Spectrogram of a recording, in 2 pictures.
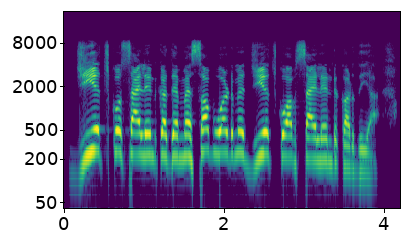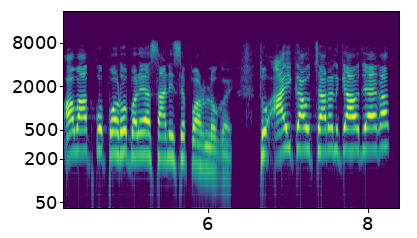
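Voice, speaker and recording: A man with a very high, smooth voice teaches English phonics as a lesson. He keeps asking a question and answering it himself, and he stretches out the letters slowly when spelling. The sound is close and dry. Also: no echo. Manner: repetitive call-and-answer teaching, asking then answering his own questions; drawn-out slow spelling of letters.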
